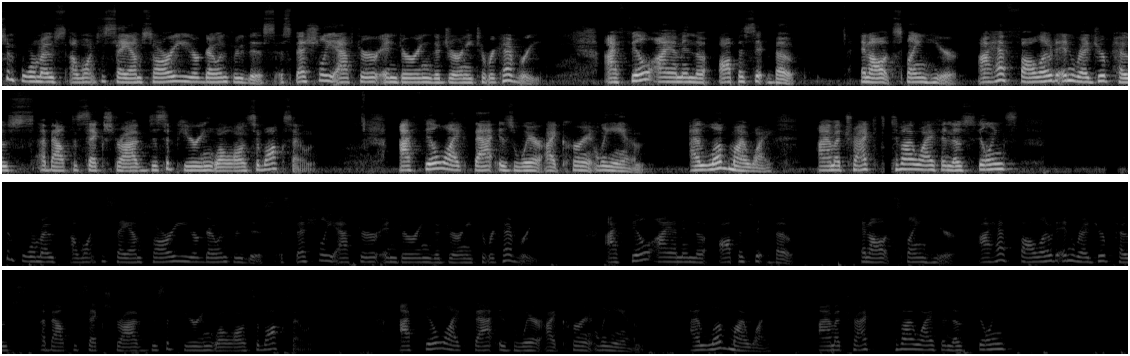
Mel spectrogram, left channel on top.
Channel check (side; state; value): right; quieter; 27.2 dB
